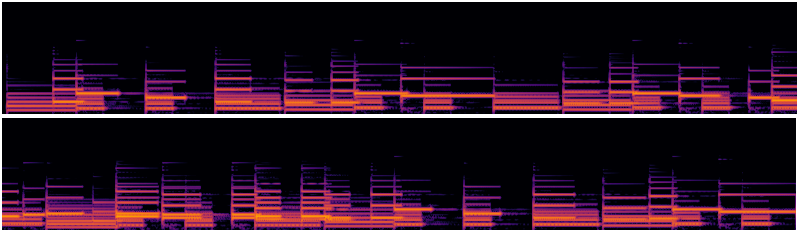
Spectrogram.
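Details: Electric piano music plays a bouncy, repeated melody of short chords and notes with brief pauses, and no animal sound is heard.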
